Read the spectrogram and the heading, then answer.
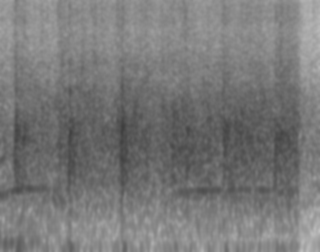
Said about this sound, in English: Give the Lord a clap offering.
